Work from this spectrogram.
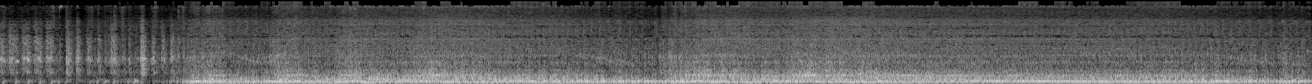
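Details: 1980 Yamaha XJ650 four-cylinder, airbox refitted in place of the pods and the filter found filthy. Settles after a rough start into a fast, fairly steady idle that sits too high. Idle is better but still not right.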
